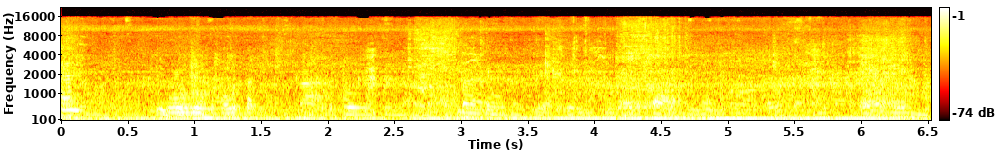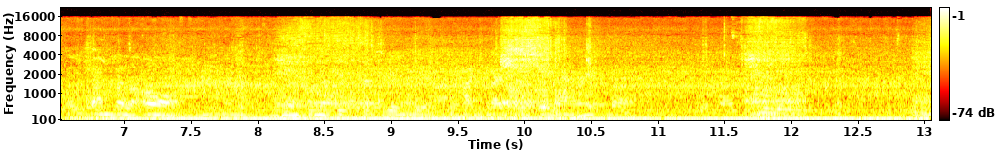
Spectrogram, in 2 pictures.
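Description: Several men talk casually nearby, outdoors.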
